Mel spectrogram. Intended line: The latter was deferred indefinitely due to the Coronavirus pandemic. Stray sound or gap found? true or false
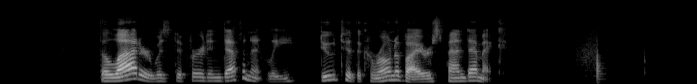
true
